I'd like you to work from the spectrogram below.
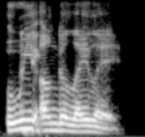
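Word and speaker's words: Uiagalelei: But Ugalele, did I say that right? – Ui Ungalele. – Uga Alele.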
